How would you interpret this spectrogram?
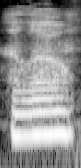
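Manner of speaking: low, soft greeting; deep unhurried hello. A narrator's reading. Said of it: "a deep voice says".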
